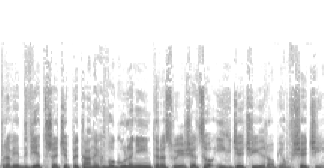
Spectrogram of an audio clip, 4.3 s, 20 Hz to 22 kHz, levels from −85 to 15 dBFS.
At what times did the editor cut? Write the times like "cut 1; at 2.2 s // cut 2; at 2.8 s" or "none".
none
